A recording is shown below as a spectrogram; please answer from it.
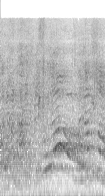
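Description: Young children talking and calling out over one another, their high voices rising and falling, in a tiled indoor swimming pool.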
